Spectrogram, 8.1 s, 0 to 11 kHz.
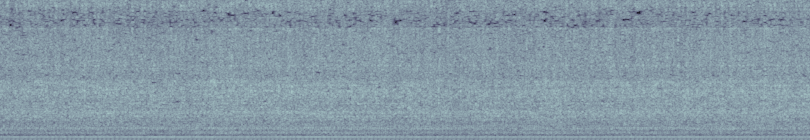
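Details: Mower engine running on car wax instead of oil, around the 10-minute test: a steady, even fast beat with faint mechanical clatter, compression sounding weak; wax hardened, with hardened wax in the piston rings suspected of causing the compression loss.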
